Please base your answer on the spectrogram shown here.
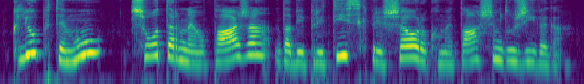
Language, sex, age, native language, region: Slovenian, female, 18-29, Slovenian, Drava region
